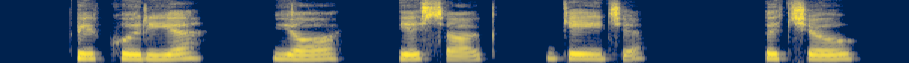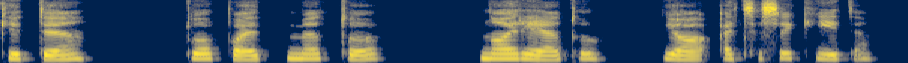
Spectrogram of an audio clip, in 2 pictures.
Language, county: Lithuanian, Alytus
